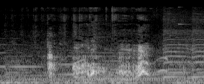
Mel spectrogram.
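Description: A dog barking in a quick run of several sharp barks, from about half a second to a second and a half in, at other dogs it doesn't like. Background music plays under it.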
